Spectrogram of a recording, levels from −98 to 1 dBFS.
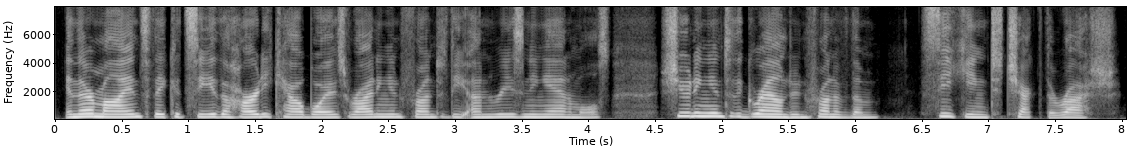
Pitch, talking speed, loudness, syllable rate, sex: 205 Hz, 215 wpm, -18 LUFS, 5.6 syllables/s, female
